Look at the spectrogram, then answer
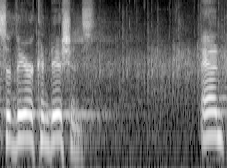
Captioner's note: applause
